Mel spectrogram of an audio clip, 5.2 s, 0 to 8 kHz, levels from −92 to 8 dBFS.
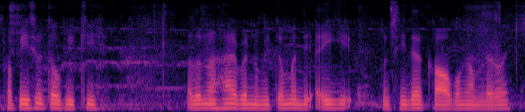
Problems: constant background noise, background conversations at intervals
